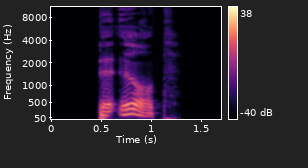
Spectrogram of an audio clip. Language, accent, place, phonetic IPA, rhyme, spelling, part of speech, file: German, Germany, Berlin, [bəˈʔɪʁt], -ɪʁt, beirrt, verb, De-beirrt.ogg
- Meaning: 1. past participle of beirren 2. inflection of beirren: second-person plural present 3. inflection of beirren: third-person singular present 4. inflection of beirren: plural imperative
